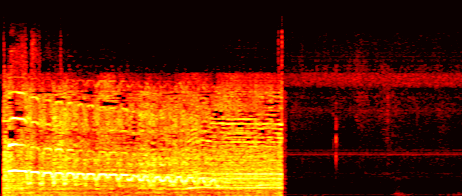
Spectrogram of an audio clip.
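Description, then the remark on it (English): A woman in the stands at an OU versus South Dakota game imitates a horse whinny: a loud, high-pitched neigh with a rapid wavering trill lasting about three seconds, cut off abruptly and followed by near silence. “Will you tell us if this is human or horse?”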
